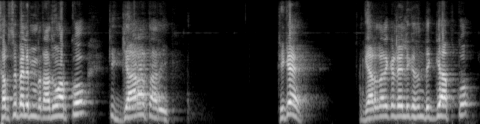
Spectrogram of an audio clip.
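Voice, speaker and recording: A hoarse man, a coaching teacher and union leader, speaking straight to exam aspirants in an emphatic, rallying way and repeating his key points. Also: very high-pitched, fairly quick. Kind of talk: direct address to exam aspirants.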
